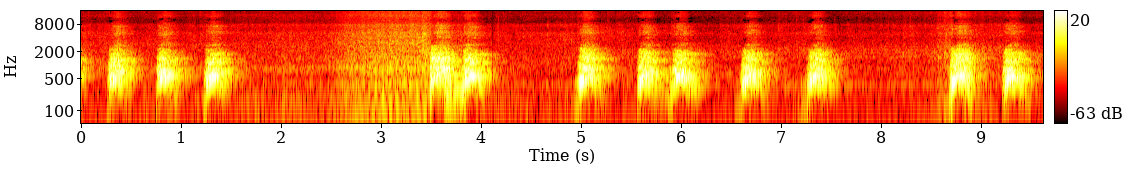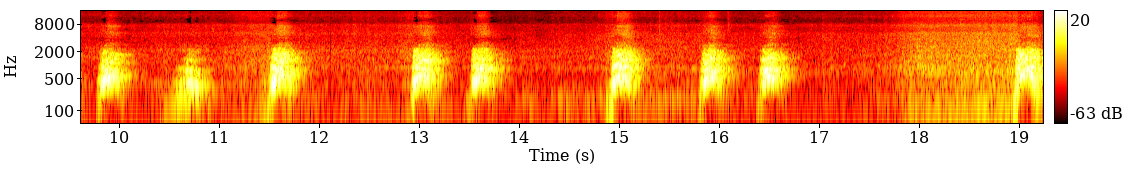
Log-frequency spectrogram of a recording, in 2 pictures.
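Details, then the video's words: Annoyed by a robot vacuum, Holder the Weimaraner keeps up a long, uneven run of loud, sharp barks, often doubled, with brief gaps and a soft mechanical background. "Roomba robot vacuum vs Holder - Holder The Weimaraner"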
